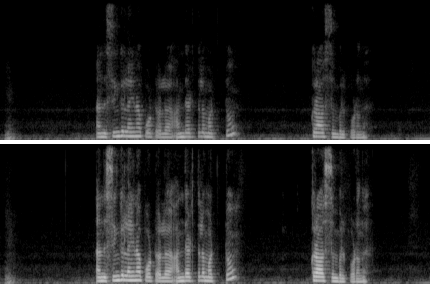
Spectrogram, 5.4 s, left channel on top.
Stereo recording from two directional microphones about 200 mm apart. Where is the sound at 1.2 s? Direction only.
50° right (ahead or behind).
